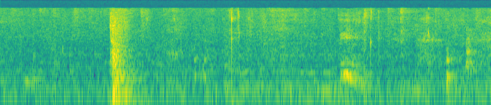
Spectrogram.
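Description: A door or window is shut at a church gathering, one faint dull thud with a short decay, followed by soft low background noise and a few light bumps.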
